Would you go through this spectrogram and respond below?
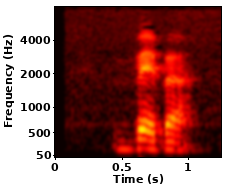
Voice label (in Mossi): "vɛba", moore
